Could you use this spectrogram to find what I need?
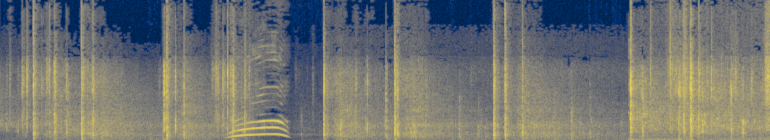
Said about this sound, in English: But what are the odds that the RV was not full of people, but full of fireworks? Listen to the audio of this video. This is pretty fun. East LA. Oh, man. We've got fireworks in there. Oh, man. That's why it's on fire. RV has fireworks.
